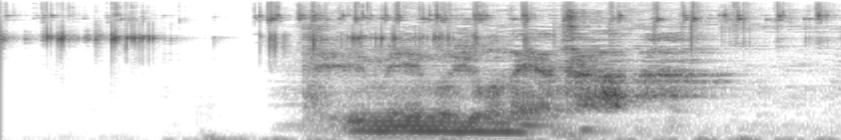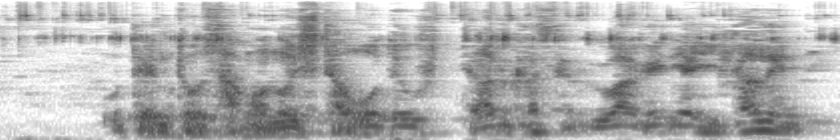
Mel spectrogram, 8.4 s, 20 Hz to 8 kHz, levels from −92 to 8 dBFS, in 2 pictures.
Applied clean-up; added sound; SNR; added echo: classical method WPE with log-MMSE.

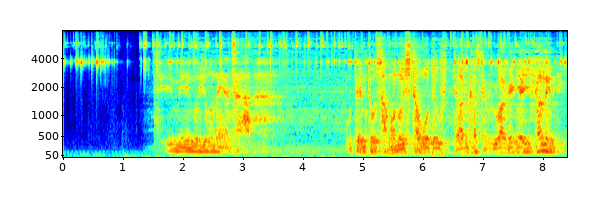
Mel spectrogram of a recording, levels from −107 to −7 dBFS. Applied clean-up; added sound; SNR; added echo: none; Bell; 9 dB; reverberation time 0.8 s.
